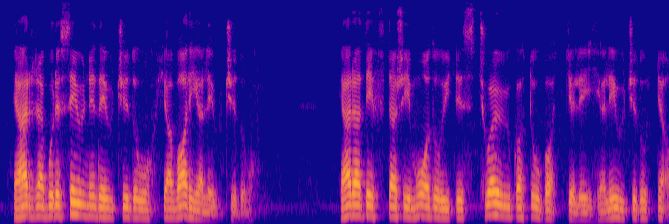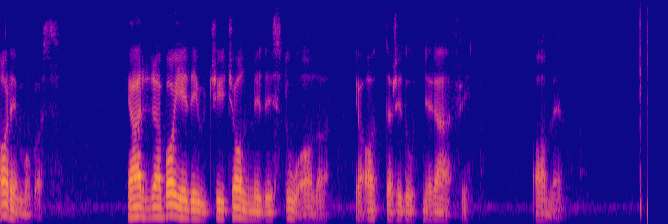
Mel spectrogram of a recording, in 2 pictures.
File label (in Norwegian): velsignelsen nordsamisk; samisk kirkeliv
